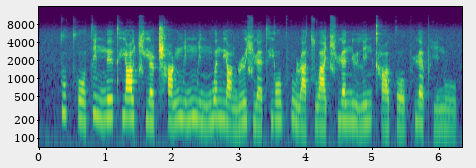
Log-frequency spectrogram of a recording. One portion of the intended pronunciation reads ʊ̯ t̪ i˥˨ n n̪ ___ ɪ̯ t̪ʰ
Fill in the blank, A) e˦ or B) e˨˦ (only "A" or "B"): A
